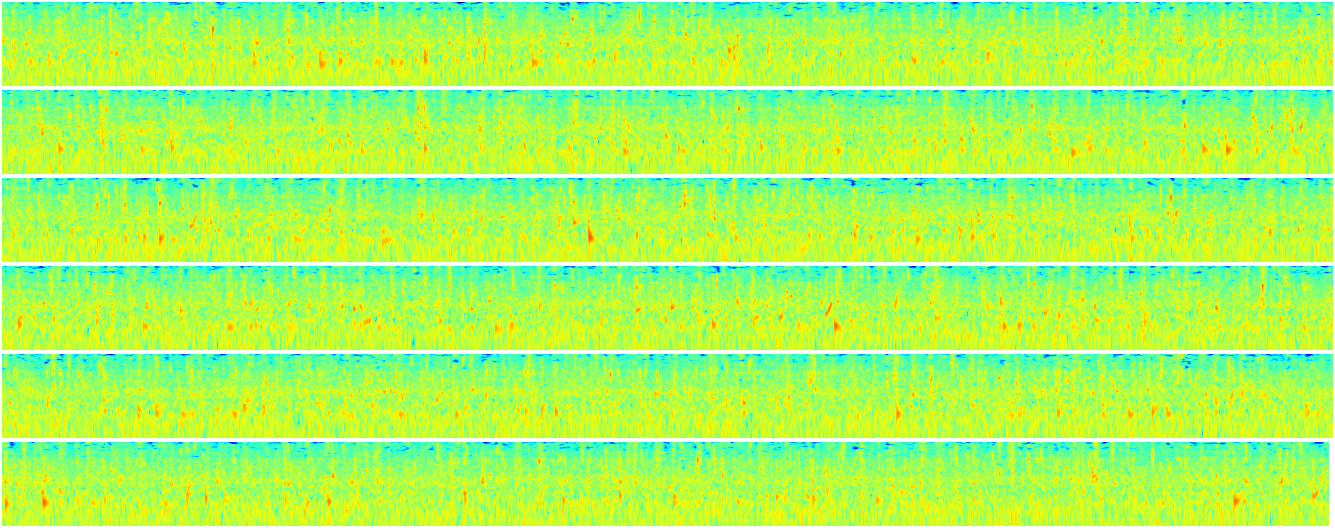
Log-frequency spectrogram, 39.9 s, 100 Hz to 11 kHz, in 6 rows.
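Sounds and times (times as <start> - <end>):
stream flowing over stones: 0.0 - 39.9.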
